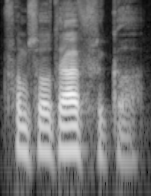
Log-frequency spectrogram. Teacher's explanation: so there is a pause after Africa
